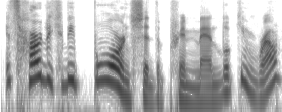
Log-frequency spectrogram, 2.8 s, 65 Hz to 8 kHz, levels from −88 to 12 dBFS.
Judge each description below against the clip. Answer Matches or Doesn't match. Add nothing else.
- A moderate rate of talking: Doesn't match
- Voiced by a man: Matches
